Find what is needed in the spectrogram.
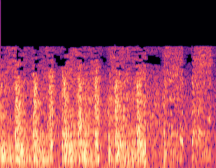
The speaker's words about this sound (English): There's something wrong with the engine. It can't be. I had a mechanic fix it more than this morning. There it is again.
